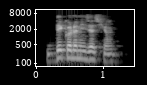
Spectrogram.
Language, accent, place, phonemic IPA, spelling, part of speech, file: French, France, Lyon, /de.kɔ.lɔ.ni.za.sjɔ̃/, décolonisation, noun, LL-Q150 (fra)-décolonisation.wav
- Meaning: decolonization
